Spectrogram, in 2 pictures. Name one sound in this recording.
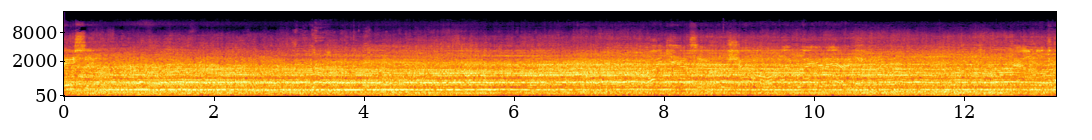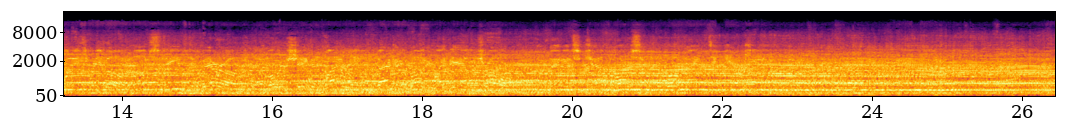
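Racing boat engines roar loudly at high pitch as boats speed across the water.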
